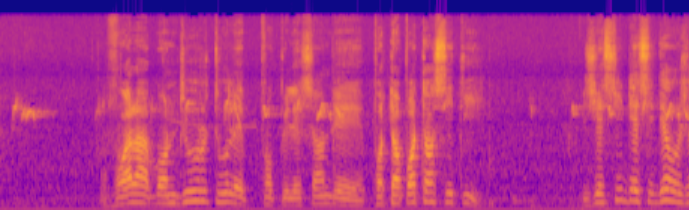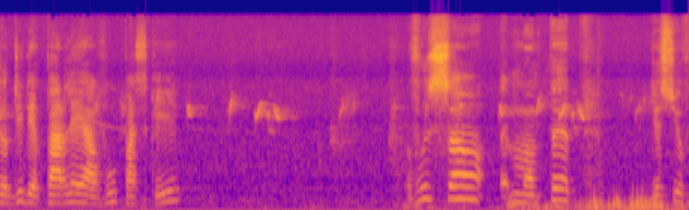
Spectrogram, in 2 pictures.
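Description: A middle-aged man speaks calmly and with animation, close by.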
